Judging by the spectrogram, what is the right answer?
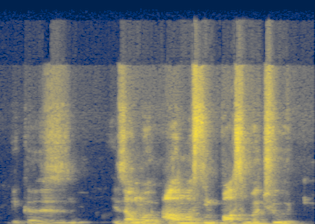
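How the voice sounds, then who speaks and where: Somewhat breathy, a man with a Brazilian Portuguese accent speaks at medium pitch with ordinary pitch variation. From Brazil, Sao Paulo. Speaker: subscriber guest. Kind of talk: casual chat. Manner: halting.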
